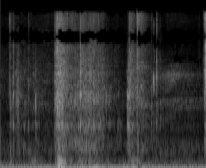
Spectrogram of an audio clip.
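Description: Plastic grocery packaging crinkling and rustling as it is handled, in irregular bursts with stronger crackles about half a second and a second and a half in.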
